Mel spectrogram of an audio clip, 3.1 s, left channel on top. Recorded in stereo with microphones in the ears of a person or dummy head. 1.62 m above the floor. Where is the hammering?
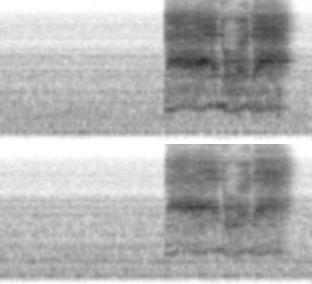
I don't hear hammering.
